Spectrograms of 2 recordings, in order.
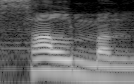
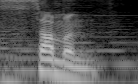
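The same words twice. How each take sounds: First: The L sound is pronounced in the word. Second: The L sound is left out of the word. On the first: The speaker calls it wrong. "I read it as salmon because I see an L" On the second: The speaker calls it right. "but apparently it's salmon"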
